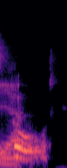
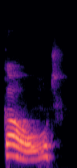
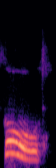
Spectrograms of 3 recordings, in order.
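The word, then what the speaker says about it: Goold: So she's G-O-O-L-D, but people don't always know how to pronounce that. So it's Gould. And so she played Gold by Spandau Ballet. And then she said, no, it's Gould after she played the song.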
